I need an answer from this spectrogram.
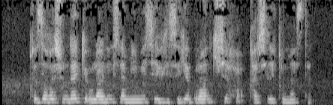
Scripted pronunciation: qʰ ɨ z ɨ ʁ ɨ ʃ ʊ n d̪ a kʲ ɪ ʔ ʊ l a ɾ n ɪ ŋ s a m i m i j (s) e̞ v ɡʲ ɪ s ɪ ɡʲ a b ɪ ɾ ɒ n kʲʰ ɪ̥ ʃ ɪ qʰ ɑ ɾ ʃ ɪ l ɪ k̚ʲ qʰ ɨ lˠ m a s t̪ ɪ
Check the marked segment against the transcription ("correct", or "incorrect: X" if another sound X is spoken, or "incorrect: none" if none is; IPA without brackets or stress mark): correct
